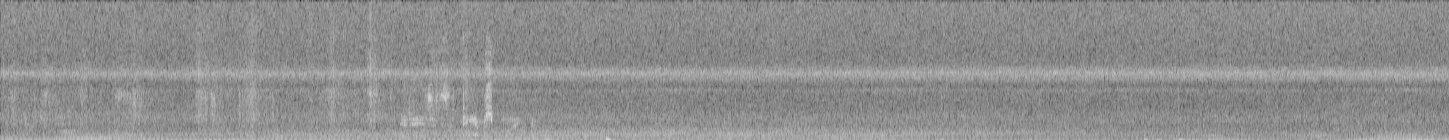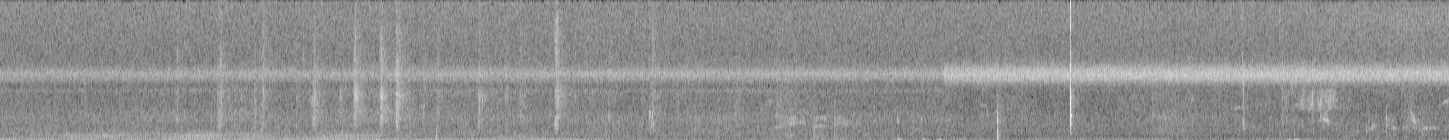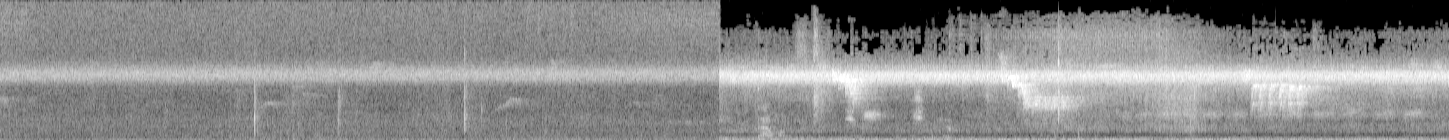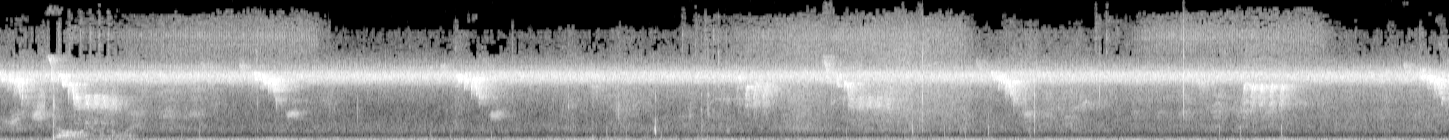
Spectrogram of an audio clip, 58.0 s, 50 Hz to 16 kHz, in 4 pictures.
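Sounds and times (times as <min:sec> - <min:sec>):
insects buzzing: 0:00.0 - 0:57.9
bird chirping: 0:26.8 - 0:29.4, 0:31.4 - 0:32.2, 0:33.9 - 0:34.4, 0:35.2 - 0:47.0, 0:47.8 - 0:56.7, 0:57.3 - 0:57.9.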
